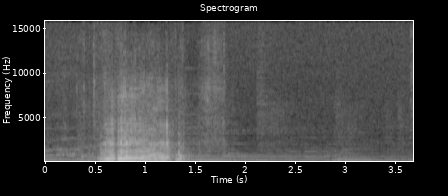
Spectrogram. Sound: squeaking

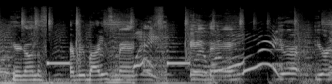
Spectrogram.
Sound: beep

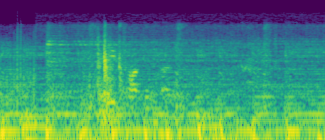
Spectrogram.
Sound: door closes

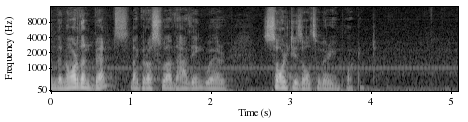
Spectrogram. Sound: foreign language

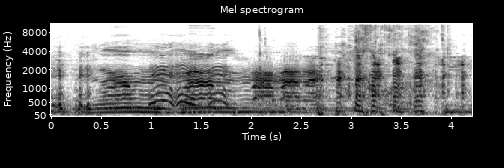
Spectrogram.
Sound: he grunts; crunching

